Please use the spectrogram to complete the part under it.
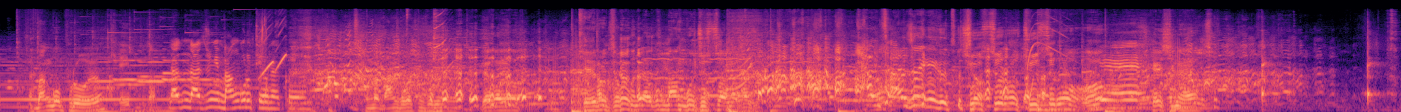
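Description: Several men and women talk and laugh loudly together.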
